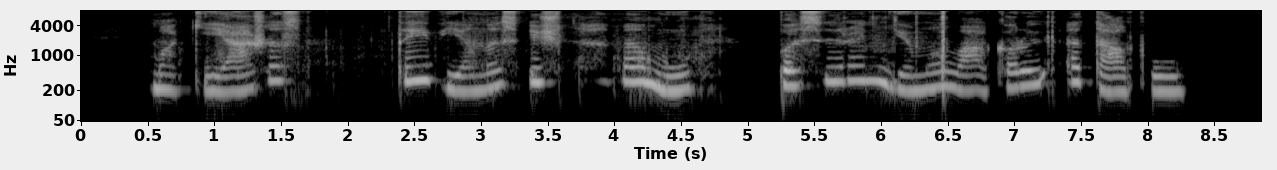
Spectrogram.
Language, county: Lithuanian, Kaunas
